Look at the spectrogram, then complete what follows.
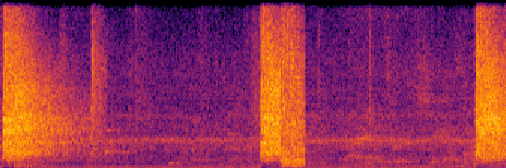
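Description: Baseball bat striking a pitched ball twice, a sharp crack right at the start and another near the end, each ringing out briefly in the cage. Between them comes a short noisy burst of about half a second.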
